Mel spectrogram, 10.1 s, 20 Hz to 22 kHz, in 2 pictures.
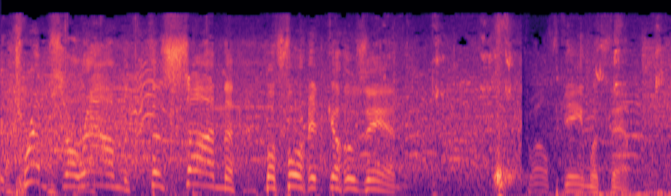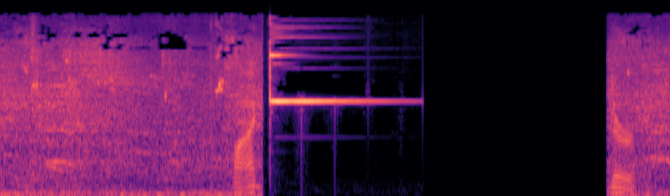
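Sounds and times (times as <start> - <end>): arena game broadcast sound: 3.7 - 4.3
bell-like ding: 7.1 - 8.2.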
